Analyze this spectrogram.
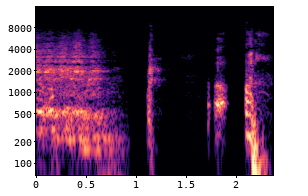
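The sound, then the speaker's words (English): A horse screaming in pain: a long, loud, harsh whinny, followed by a few shorter, sharp cries with brief gaps between them. “Oh, there it is. There it is. It's a horse screaming out in pain.”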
